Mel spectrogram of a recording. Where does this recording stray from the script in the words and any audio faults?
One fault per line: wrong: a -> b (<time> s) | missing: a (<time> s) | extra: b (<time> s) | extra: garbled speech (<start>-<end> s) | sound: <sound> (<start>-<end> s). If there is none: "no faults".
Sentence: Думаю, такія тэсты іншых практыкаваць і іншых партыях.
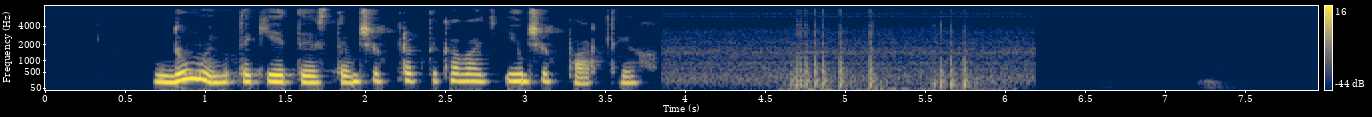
sound: squeak (4.6-6.1 s)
